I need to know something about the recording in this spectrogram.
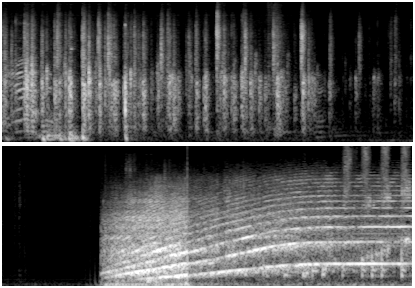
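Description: Audience applause for about three seconds, then after a short silence a loud sustained pitched tone that glides up in pitch and then holds steady, with a few light clicks near the end.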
